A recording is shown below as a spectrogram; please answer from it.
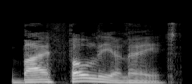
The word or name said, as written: bifoliolate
